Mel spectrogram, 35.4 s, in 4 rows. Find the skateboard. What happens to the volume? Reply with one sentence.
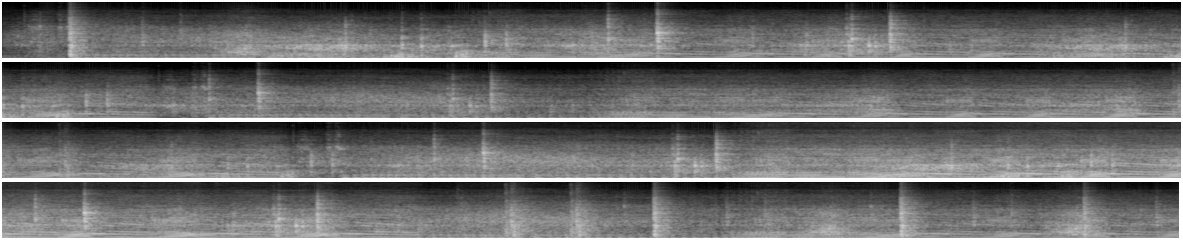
The loudness of the skateboard goes down, then up.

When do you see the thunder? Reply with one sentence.
The thunder can't be heard in this clip.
